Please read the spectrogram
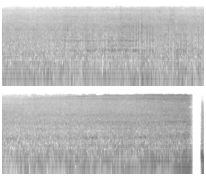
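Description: Wet city street ambience: a steady hiss of traffic and rain. A deeper rumble builds near the end, then cuts off abruptly.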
